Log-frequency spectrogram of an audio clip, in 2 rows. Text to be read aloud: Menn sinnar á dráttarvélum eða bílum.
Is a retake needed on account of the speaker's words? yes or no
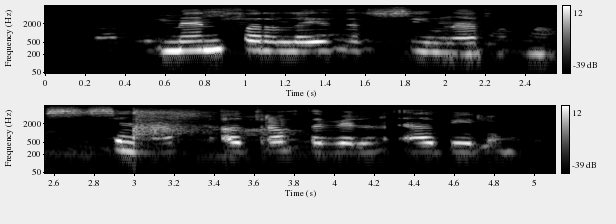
yes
